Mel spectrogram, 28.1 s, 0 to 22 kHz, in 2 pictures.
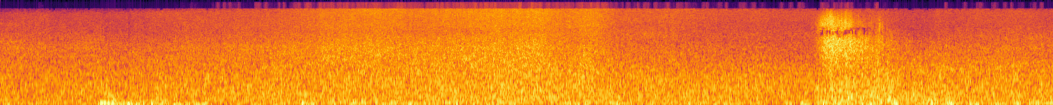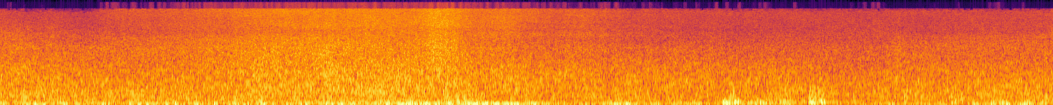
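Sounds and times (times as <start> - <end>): heavy rain pouring: 10.7 - 13.6.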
